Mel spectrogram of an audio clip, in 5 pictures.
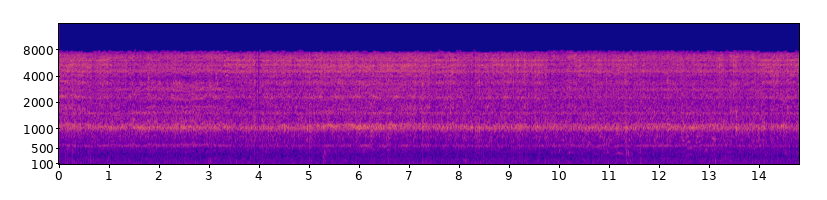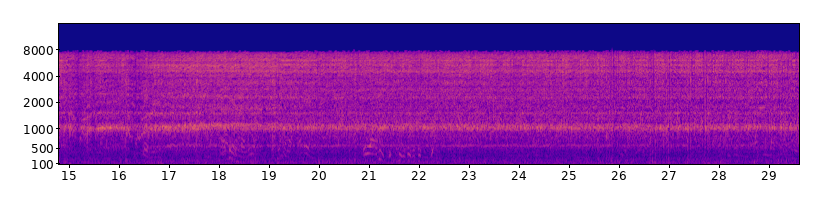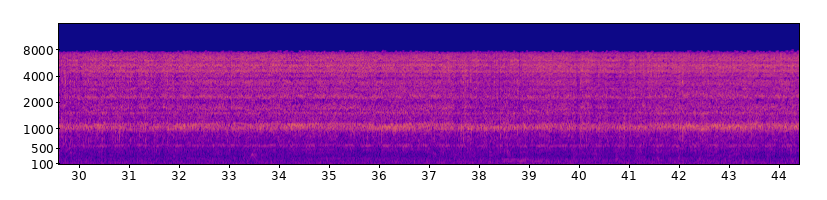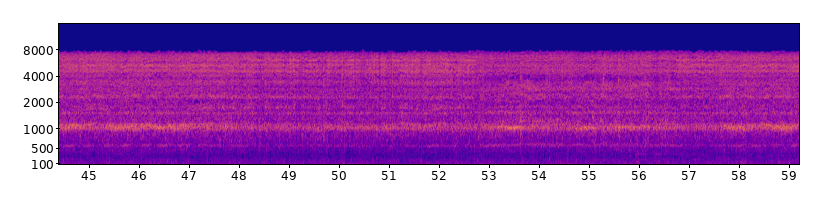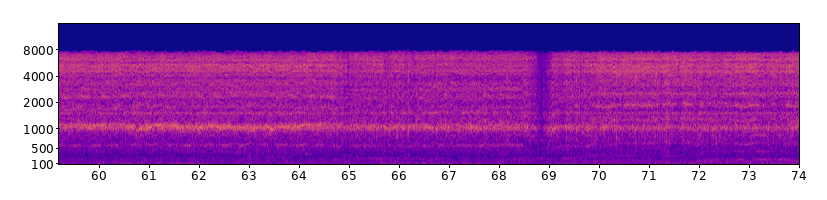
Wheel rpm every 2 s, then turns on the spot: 150, 150, 150, 150, 150, 150, 150, 120, 130, 150, 150, 150, 150, 150, 150, 150, 150, 150, 150, 150, 150, 150, 150, 150, 150, 150, 150, 150, 140, 150, 150, 150, 150, 140, 120, 170, 170.
none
